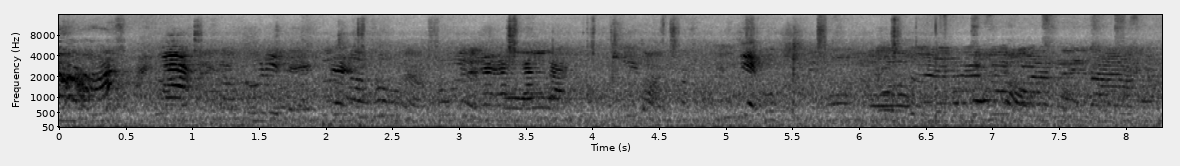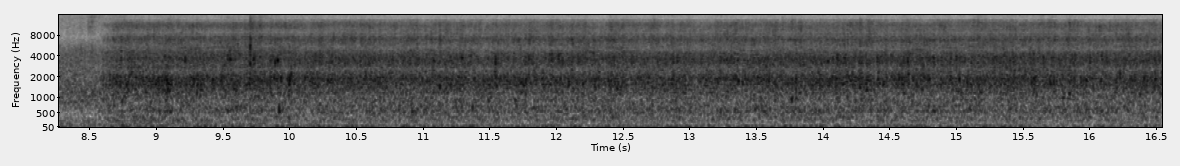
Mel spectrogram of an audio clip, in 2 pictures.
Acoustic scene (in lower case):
park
